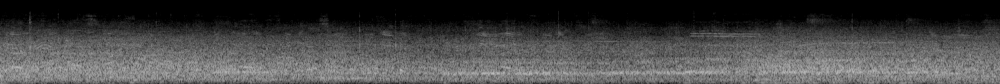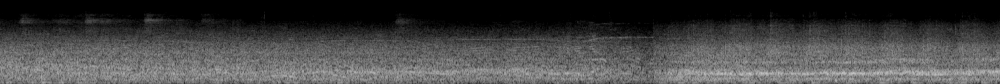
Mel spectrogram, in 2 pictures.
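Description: A large stadium crowd chants and roars loudly in a vast open space.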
